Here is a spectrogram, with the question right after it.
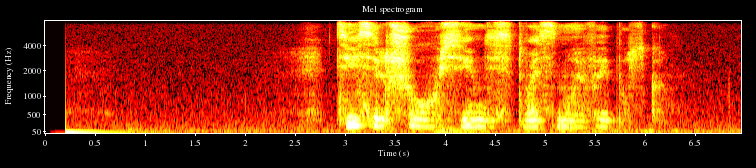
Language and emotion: Russian, neutral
